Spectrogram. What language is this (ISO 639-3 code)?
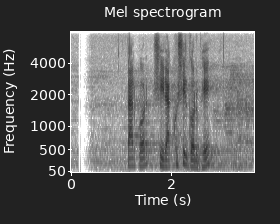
ben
